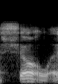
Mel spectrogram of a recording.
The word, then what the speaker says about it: Shull: It's Jonathan Shull, or how do you say your last name? – Uh, Shull, S H U L L.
